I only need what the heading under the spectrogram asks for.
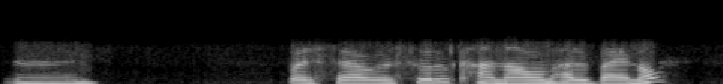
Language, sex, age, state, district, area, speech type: Assamese, female, 18-30, Assam, Charaideo, rural, conversation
